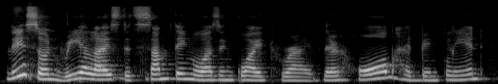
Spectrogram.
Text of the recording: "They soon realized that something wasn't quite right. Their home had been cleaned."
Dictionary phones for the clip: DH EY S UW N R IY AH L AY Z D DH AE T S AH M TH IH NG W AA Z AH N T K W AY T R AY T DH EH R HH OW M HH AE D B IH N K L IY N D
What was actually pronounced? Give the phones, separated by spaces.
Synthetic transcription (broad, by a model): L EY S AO N R IY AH L AY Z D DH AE T S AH M T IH NG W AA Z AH N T K W AY T R AY T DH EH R HH OW M HH AE D B IH N K L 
